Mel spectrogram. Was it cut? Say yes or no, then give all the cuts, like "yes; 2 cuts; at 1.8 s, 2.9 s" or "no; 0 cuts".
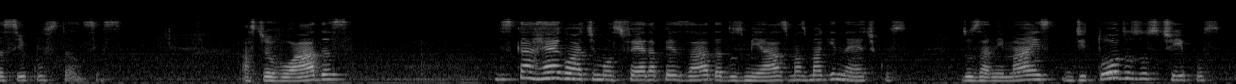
yes; 1 cut; at 4.8 s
